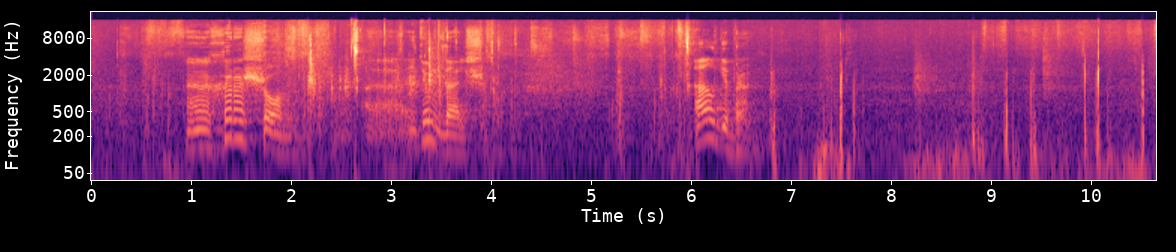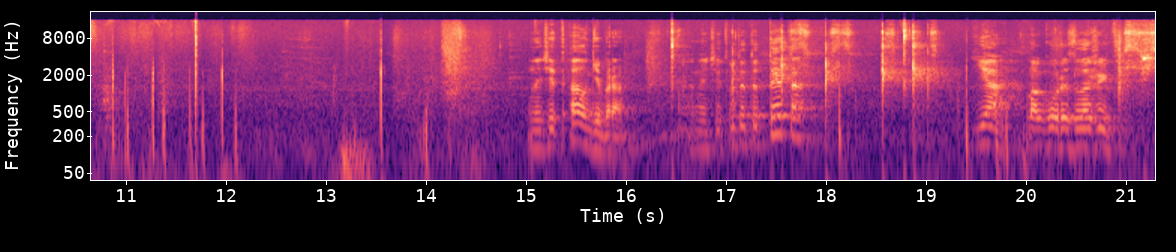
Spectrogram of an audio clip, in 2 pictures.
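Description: A young man speaks calmly, explaining.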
